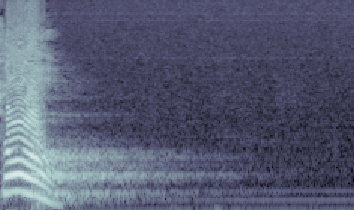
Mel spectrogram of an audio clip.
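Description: A man's voice ending a word on a falling pitch. The sound lingers in the church's reverberation and fades away within about a second, leaving near silence.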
